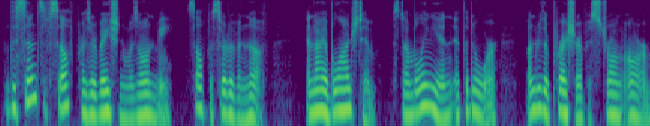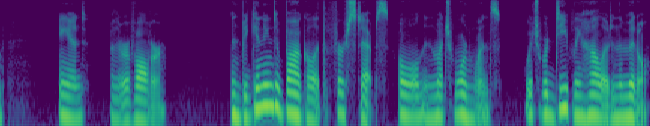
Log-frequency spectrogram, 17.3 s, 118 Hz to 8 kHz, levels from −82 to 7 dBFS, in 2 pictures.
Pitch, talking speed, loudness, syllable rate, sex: 175 Hz, 175 wpm, -19 LUFS, 5.5 syllables/s, female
